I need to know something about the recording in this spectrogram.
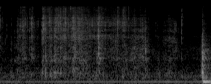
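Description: Thin plastic packaging crinkling and rustling as it is handled and pulled open, over a steady low electrical hum.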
